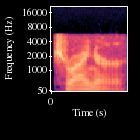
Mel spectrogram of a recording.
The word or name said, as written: Shriner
